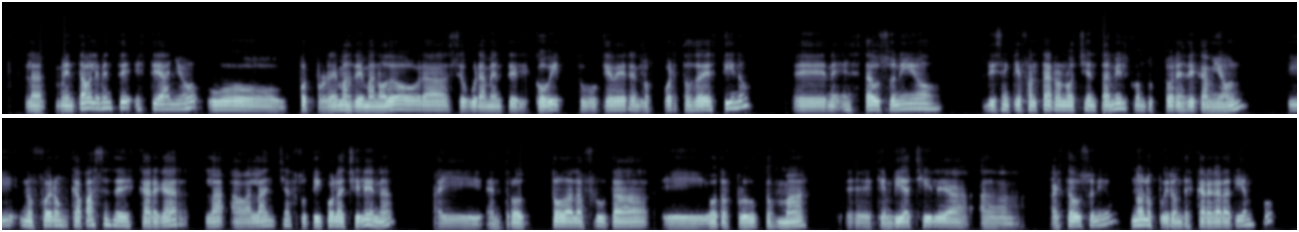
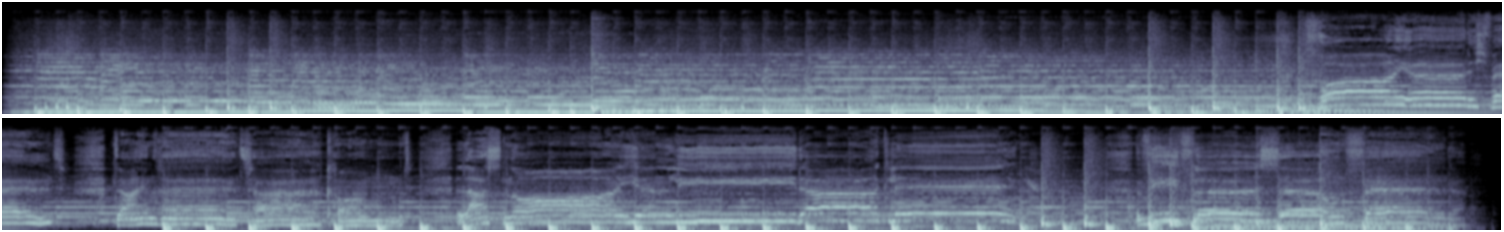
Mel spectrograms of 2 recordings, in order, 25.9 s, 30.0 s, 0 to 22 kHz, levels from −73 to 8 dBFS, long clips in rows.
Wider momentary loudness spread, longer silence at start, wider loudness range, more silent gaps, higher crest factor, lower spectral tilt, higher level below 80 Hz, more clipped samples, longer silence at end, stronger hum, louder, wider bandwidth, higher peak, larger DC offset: first, 9 LU vs 4 LU; first, 0.25 s vs 0 s; about the same, 2 LU vs 2 LU; first, 7.78-7.82 s, 17.11-17.25 s, 21.23-21.28 s vs none; about the same, 18 dB vs 14 dB; first, -8 dB/octave vs -5.5 dB/octave; second, -60 dBFS vs -20 dBFS; neither; about the same, 0.25 s vs 0.35 s; neither; about the same, -17 LUFS vs -15 LUFS; second, 8.2 kHz vs 17 kHz; about the same, 0 dBFS vs 0 dBFS; neither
